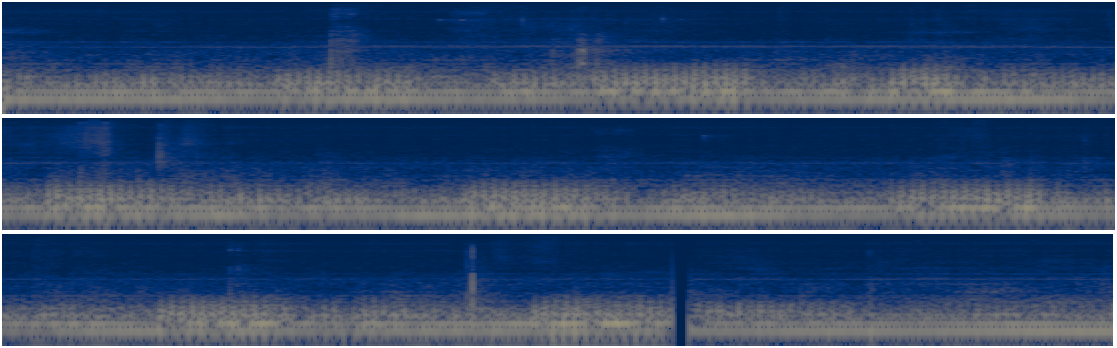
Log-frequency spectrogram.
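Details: A cat with its kittens purrs in a deep, even rumble that pulses with each breath roughly once a second, a few faint clicks scattered over it and a steady low hum behind.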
